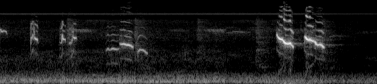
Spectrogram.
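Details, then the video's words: Sooty-headed bulbul singing lively (gacor), recorded for training cage birds. Soft bubbly chirps come first, then two loud, slurred, falling whistled notes close together near the end, over a low background rumble. "Suara Burung Kutilang Gacor Cocok Untuk Masteran"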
